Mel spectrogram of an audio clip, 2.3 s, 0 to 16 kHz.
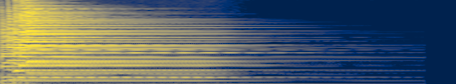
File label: Eb Major 7th Suspended 4th Sharp 5th, Guitar Drop D; x,6,6,7,9,7; down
